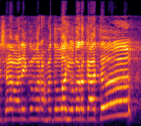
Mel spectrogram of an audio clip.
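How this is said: It is said in a lively singer's stage voice.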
